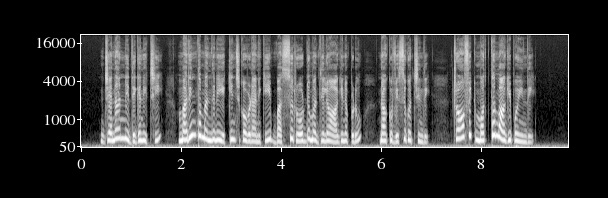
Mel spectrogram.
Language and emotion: Telugu, sad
